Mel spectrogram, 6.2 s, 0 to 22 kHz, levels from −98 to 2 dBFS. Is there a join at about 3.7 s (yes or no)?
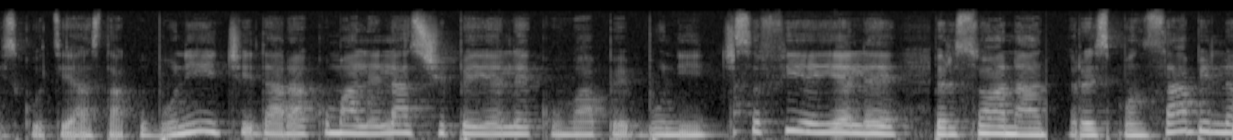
yes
